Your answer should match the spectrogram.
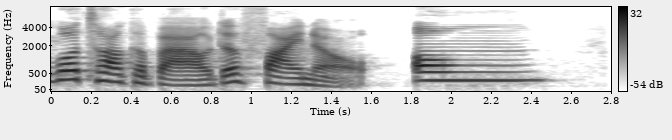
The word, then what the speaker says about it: ong: talk about the final ong. When you see the English letter ENG in Pinyin, the pronunciation is ong. It's like the UNG in the English word young, but the G sound is barely pronounced.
